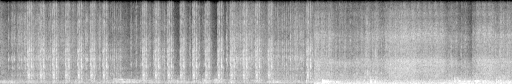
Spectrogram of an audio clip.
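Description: Camera shutters clicking in quick succession, about three or four a second, for roughly six seconds, then stopping. Faint room murmur follows.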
